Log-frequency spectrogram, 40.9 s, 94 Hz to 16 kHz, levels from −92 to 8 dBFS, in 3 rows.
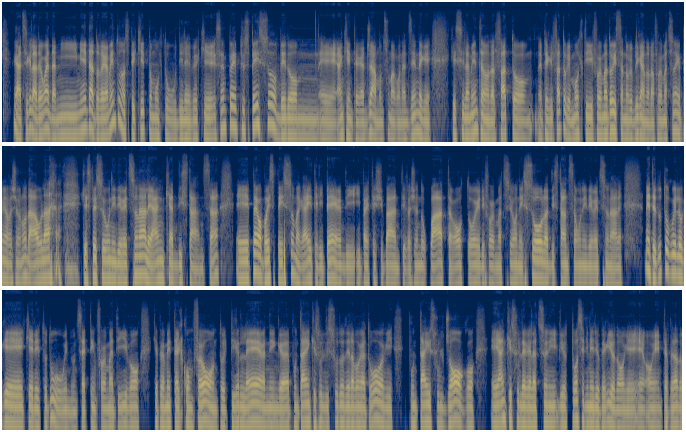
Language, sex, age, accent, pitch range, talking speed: Italian, male, 30-49, native, 105-120 Hz, 165 wpm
